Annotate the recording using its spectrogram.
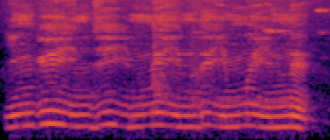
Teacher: எழுத்துக்களும் பிறக்குறப்ப மூக்கு வழியாக பிறக்கும் சரிங்களா இக்கு இங்கு இஞ்சி அப்படின்னு சொல்றப்ப ஒளி வந்து மூக்குல இருந்து வரமாதிரி இருக்கும் அதனால இதை வந்து மூக்கொளின்னு கூட சொல்லுவாங்க இவைகள்தான் மெல்லினத்தோட விளக்கம் சரிங்களா இதுக்கு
